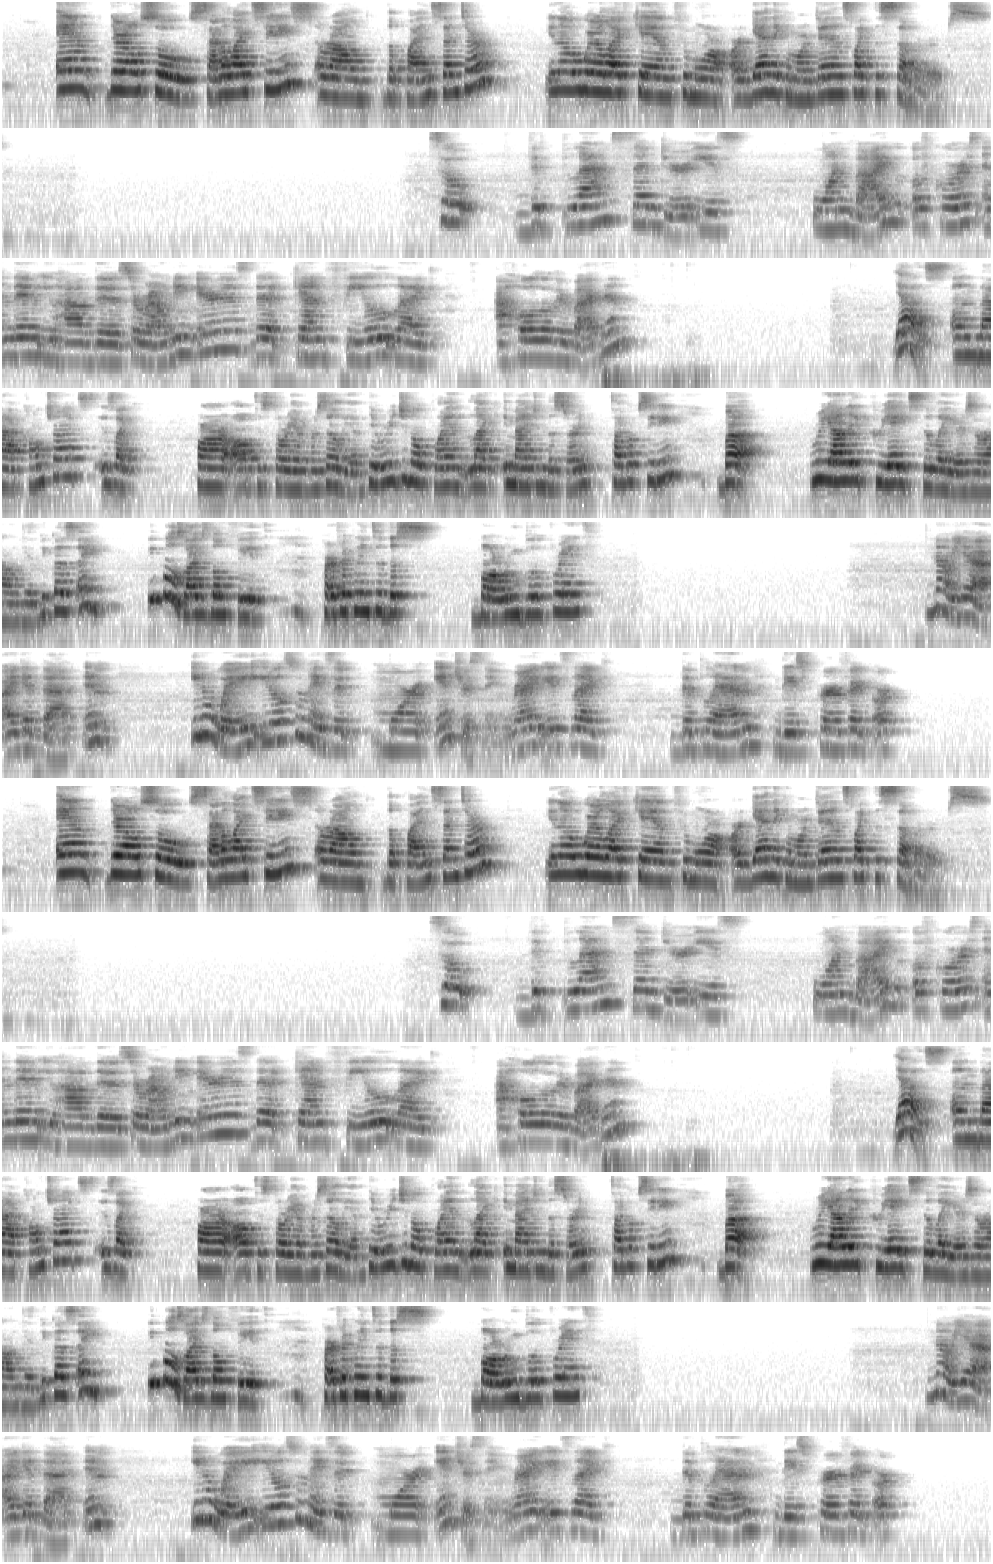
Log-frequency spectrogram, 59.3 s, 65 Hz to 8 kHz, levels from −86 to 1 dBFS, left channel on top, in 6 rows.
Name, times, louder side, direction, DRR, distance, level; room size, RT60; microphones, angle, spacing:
voice 1, 0.5-4.9 5.4-9.8 28.7-30.9 31.6-36.4 36.8-37.2 37.8-40.5 41.0-42.1 42.5-43.8 44.3-45.4, right 2 dB, 5° right, -1 dB, 1.4 m, -22 dB
voice 2, 14.2-14.6 15.0-17.2 18.0-24.1 24.7-26.0 48.8-50.5 51.3-55.4 56.1-58.3, left 1 dB, 75° left, -5 dB, 3.6 m, -31 dB
9.4 x 5.2 x 3.0 m, 0.42 s
head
